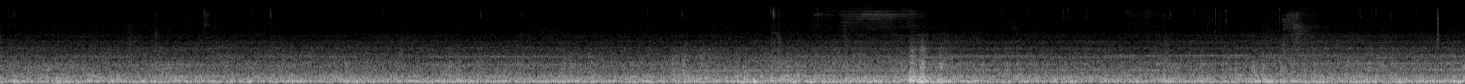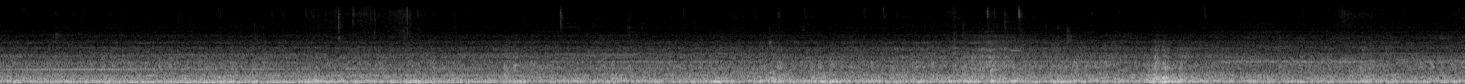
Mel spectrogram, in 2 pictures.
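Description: Cabin running noise of a Kintetsu 12200 series limited express car under way: a steady rumble of wheels on rail, with a faint whine in the background and a couple of louder knocks, one about nine seconds in and one near the end.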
